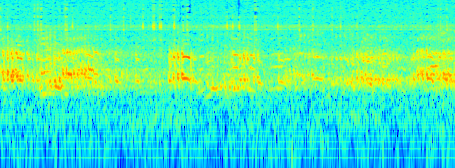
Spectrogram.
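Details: Sandhill cranes heading north for summer, catching a thermal at Bandelier National Monument; several birds give rolling, gargled calls in uneven bursts, some louder, others fading, across almost five seconds.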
